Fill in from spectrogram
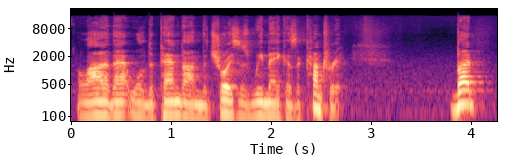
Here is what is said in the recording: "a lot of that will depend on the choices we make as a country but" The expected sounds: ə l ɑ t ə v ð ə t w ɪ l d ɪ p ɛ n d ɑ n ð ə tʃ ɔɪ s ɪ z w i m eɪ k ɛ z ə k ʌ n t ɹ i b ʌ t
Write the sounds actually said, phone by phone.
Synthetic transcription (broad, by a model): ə l ɑ t ə v ð ə t w ɪ l d ɪ p ɛ n d n ð ə tʃ ɔɪ s ɪ z w i m eɪ k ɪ z ə k ʌ n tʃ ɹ i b ʌ t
